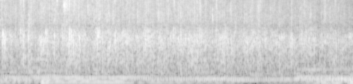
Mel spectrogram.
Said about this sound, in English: Come on, let's clap our hands one more time.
